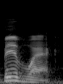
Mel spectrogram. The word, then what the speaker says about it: Bivouac: Temur Bivouac. I'm not saying you're wrong if you don't pronounce it that way, but you're not right.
